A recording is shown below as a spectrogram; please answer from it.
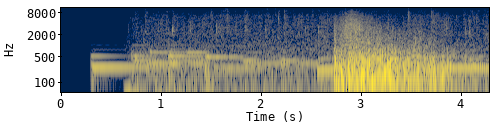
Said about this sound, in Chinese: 哇，打雷了！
